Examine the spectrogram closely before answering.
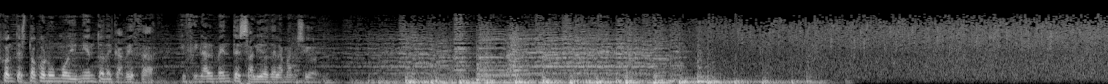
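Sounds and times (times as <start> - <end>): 
speech: 0.0 - 4.9
heavy rain falling: 5.6 - 11.0.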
